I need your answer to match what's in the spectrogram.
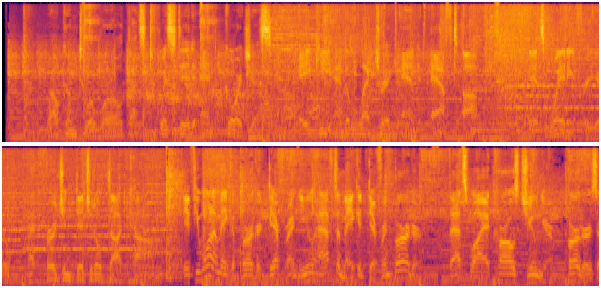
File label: male, mid 30s mid 40s, cool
